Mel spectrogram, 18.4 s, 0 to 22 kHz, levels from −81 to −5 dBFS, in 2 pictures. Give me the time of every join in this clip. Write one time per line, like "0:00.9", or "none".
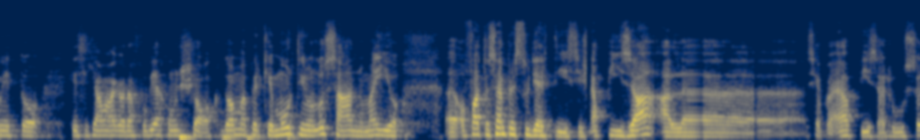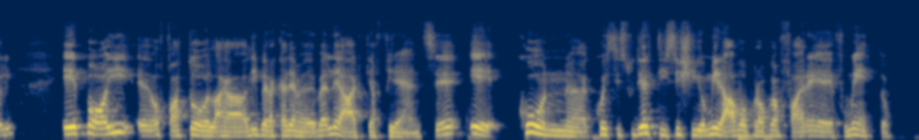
0:05.9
